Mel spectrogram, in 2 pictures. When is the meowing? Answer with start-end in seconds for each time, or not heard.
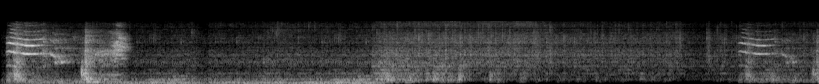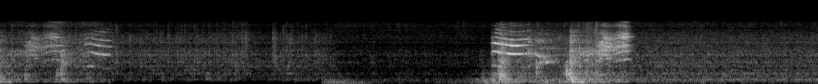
0.1-1.3, 7.3-9.3, 13.1-14.5.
